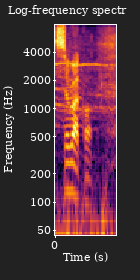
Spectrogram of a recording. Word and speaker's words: Sirocco: when I say shirako oh it's Rocco like with an S not with the XI or Z or its classic has Sirocco Sirocco actually represents the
